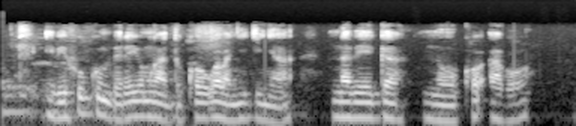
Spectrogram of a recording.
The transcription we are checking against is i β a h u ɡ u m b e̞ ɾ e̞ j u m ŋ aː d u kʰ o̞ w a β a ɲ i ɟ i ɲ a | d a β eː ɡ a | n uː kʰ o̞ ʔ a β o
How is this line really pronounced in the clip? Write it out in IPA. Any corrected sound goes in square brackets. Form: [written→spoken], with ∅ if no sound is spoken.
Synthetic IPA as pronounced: i β [a→i] h u ɡ u m b e̞ ɾ e̞ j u m ŋ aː d u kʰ o̞ w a β a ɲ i ɟ i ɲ a | [d→n] a β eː ɡ a | n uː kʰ o̞ ʔ a β o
